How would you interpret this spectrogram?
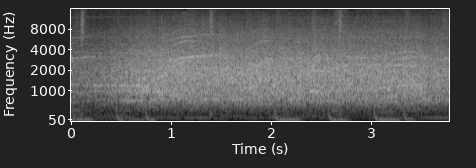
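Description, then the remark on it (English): An audience applauds in a dense, steady wash of clapping for about four seconds, with a faint rhythmic low thump pulsing underneath and no talking. “Let's just give him a round of applause for him.”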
